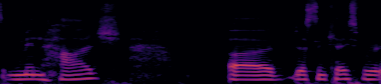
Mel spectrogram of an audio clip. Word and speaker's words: Minhaj: hassan minhaj people don't people always mispronounce his name it's minhaj uh just in case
